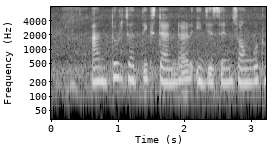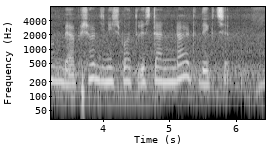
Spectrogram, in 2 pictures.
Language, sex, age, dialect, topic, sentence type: Bengali, female, 25-30, Western, banking, statement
